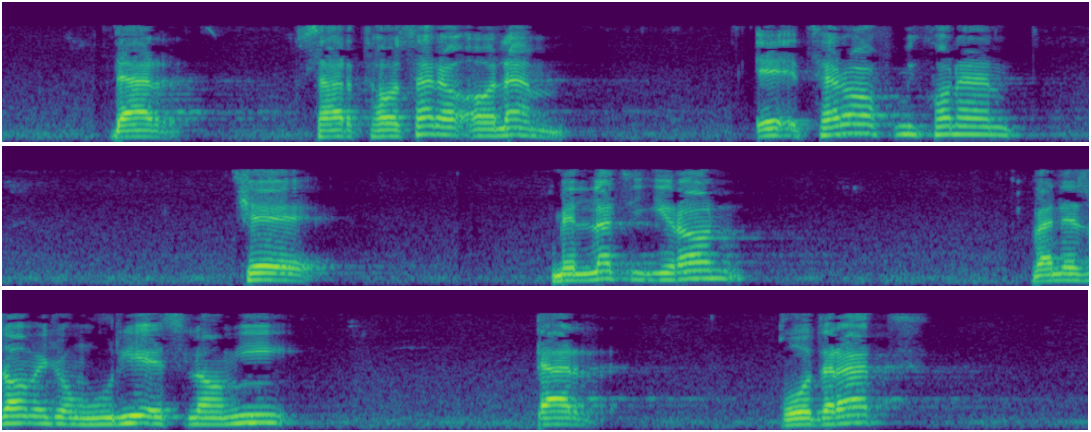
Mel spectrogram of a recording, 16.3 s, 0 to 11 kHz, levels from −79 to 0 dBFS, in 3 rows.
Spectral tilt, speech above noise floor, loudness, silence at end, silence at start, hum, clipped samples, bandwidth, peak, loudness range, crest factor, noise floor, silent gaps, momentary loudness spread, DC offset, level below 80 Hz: -5 dB/octave; 31 dB; -17 LUFS; 0.85 s; 0.55 s; none; under 0.1%; 6.4 kHz; 0 dBFS; 3 LU; 20 dB; -48 dBFS; none; 15 LU; under 0.1%; -60 dBFS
